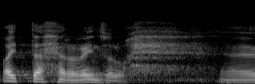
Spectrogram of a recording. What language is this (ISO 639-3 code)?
est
